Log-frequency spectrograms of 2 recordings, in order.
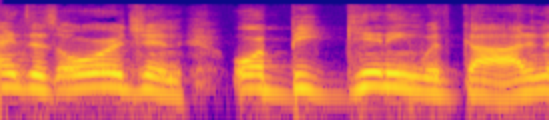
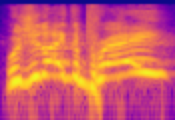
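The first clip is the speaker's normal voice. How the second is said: calling across room; 11 semitones higher, 3 dB louder than usual. Retold or imitated. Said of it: "I said".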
